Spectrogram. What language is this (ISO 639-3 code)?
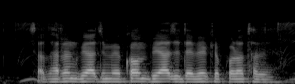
bho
